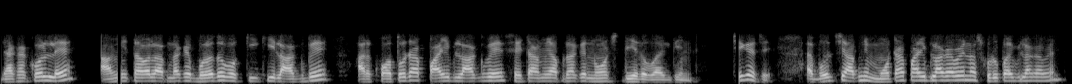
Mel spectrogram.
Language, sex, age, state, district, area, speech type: Bengali, male, 18-30, West Bengal, Darjeeling, rural, conversation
